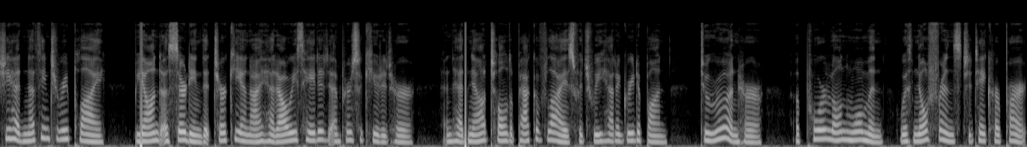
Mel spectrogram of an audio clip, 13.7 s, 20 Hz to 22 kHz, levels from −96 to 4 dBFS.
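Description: Speech clip with two bursts of invalid numbers at full scale, from 1.87 to 1.89 s (20 ms) and at 6.2 s (10 ms). Invalid calculation results pinned the output to full scale, so each short block is heard as a single loud bang.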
